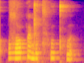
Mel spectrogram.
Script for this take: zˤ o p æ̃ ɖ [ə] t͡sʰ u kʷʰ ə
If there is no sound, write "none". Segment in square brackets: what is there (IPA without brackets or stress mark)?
ɛ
